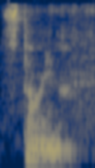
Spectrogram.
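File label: "stein", British English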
